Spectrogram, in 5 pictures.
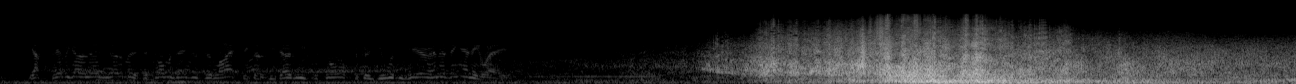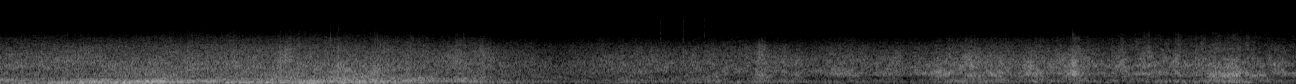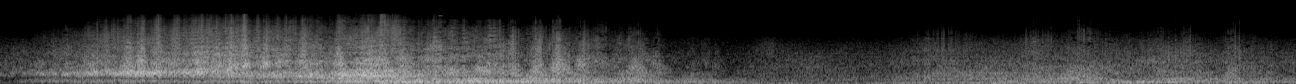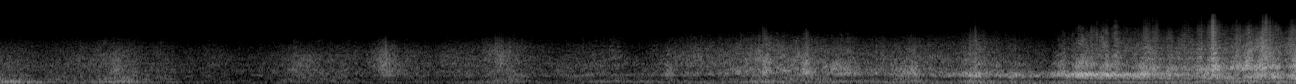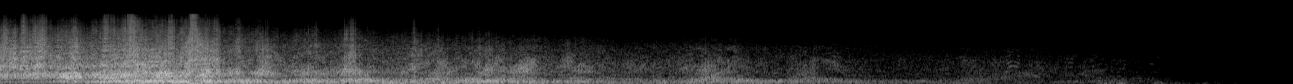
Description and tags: Eurofighter at Dunsfold 2009
Recorded at the 2009 Wings and Wheels event at Dunsfold Park in Surrey, using a Zoom H2. Recorded using just the rear pair of built-in microphones with AGC off and Limit 1 on.
zoom-h2, jet, eurofighter, aircraft, field-recording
